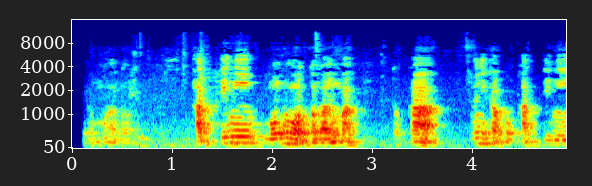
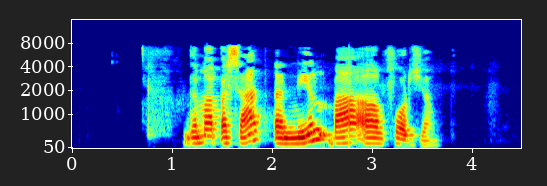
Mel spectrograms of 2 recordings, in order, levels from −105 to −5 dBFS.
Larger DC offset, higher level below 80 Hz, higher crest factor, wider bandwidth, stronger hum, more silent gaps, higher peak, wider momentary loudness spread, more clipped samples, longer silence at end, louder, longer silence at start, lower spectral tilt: neither; about the same, -56 dBFS vs -60 dBFS; about the same, 20 dB vs 16 dB; about the same, 7.6 kHz vs 7.8 kHz; neither; neither; about the same, 0 dBFS vs -2 dBFS; first, 19 LU vs 13 LU; neither; second, 0 s vs 0.9 s; second, -19 LUFS vs -16 LUFS; second, 0.15 s vs 1.1 s; first, -8 dB/octave vs -5 dB/octave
